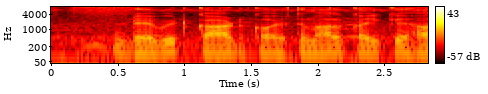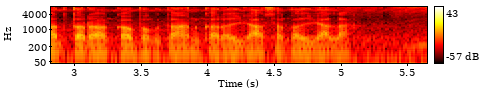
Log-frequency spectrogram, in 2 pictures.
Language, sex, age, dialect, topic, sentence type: Bhojpuri, male, 31-35, Western, banking, statement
